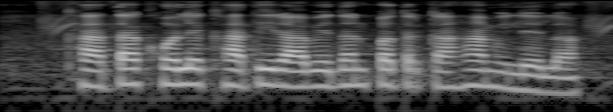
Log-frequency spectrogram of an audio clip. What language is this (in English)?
Magahi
